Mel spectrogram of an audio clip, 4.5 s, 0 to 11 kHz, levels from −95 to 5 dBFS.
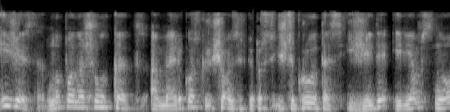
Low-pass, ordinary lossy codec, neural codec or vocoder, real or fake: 7.2 kHz; AAC, 32 kbps; none; real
